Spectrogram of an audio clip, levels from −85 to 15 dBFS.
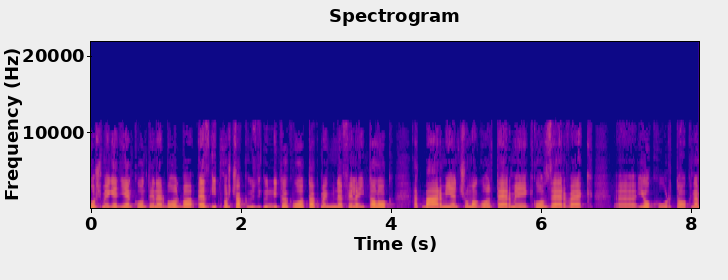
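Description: Across the whole speech recording there is plainly audible codec damage with a grainy texture. It likely comes from Bluetooth LC3 compression, the transform codec used in Bluetooth LE Audio. LC3 splits the signal into short frames, converts each one to the frequency domain, and quantises the spectrum to fit a fixed bitrate. The artefacts heard here point to a rate around 48 kbps with 10 ms frames. The coarse spectral quantisation is what gives the sound its processed, synthetic quality.

From 2.37 to 2.46 s, a span of 80 ms, there are lost LE Audio frames, which fits eight consecutive 10 ms frames going missing. With no data arriving, the LC3 decoder conceals the gap. It repeats the last good spectrum with randomised signs and fades it down after the first few frames. The speech at that point is replaced by a brief noisy smear that carries the colour of the preceding sound but none of its detail, and then normal decoding resumes.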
